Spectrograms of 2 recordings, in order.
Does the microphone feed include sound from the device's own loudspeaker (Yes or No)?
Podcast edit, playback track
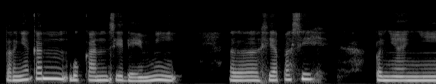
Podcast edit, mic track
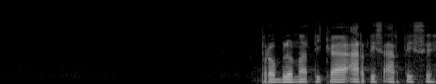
No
